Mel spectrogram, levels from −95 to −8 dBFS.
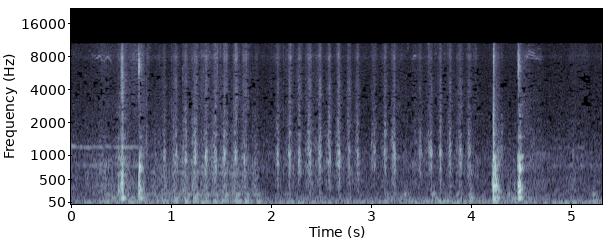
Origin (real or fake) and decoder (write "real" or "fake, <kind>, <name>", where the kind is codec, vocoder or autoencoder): real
